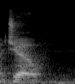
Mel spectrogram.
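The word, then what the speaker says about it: Djo: And then End of Beginning by Joe. So it's spelled D-J-O, Joe Carey, the guy from Stranger Things.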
